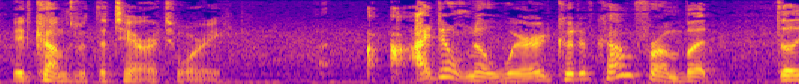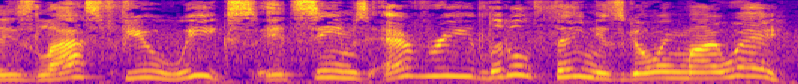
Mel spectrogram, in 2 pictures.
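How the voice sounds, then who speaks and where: A prim little official from an old radio drama, high-pitched and very lively. He is chirpy, wordy and fussily polite, with faint noise behind. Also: normal speed. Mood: cheerful, marveling. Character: fussy, chirpy, meticulous little male safety inspector. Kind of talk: 1930s radio drama acting.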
